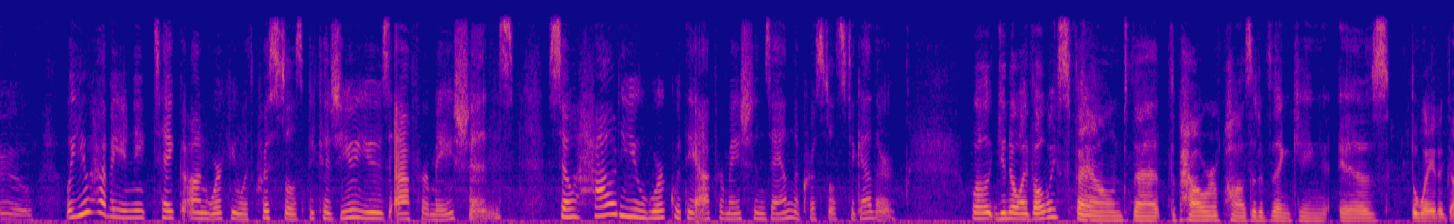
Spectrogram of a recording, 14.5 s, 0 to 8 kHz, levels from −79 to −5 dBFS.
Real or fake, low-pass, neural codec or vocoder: fake; 7.2 kHz; vocoder, 44.1 kHz, 128 mel bands, Pupu-Vocoder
